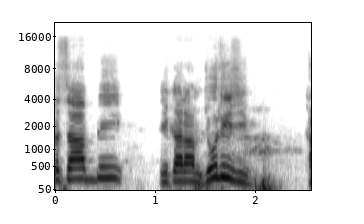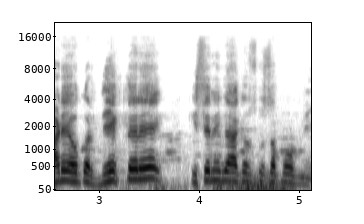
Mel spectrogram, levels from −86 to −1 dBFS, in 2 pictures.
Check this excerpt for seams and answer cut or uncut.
uncut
